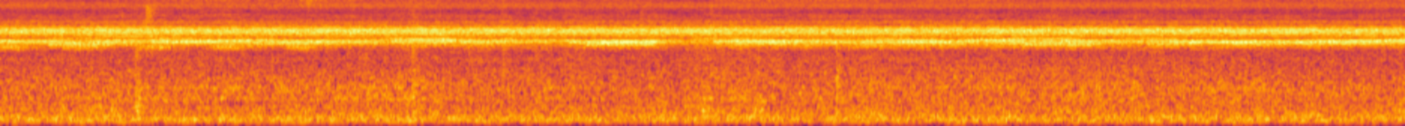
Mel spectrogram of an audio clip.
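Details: Crickets chirping on a summer night in a backyard in Virginia: a dense, continuous high trilling band, steady and unbroken, with a fainter higher shimmer above it and a few faint clicks.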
